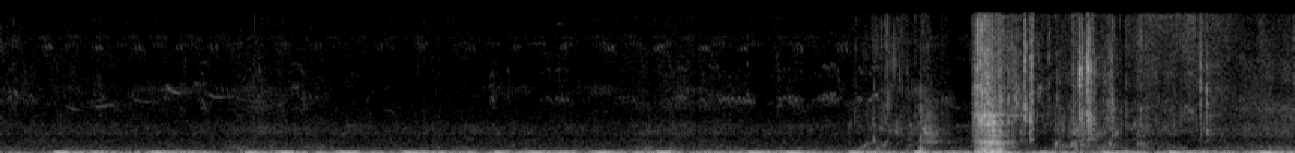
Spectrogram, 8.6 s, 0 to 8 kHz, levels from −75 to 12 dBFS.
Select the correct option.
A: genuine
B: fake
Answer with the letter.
A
